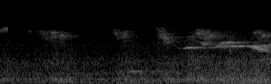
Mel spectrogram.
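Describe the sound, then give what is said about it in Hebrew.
Birds chirp faintly in the background in the middle of a city, a series of short high tweets followed by thin whistled notes, set against a low steady ambient hum with no one talking. “אתה שומע ברקע ציפורים?”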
